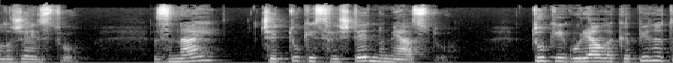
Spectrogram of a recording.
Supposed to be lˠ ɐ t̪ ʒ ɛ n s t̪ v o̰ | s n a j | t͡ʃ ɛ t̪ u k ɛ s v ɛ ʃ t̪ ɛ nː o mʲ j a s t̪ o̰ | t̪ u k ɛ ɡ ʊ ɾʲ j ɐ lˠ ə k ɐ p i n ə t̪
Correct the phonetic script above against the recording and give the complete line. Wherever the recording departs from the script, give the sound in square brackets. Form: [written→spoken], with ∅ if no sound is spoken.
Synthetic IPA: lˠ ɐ [t̪→∅] ʒ ɛ n s t̪ v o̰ | [s→z] n a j | t͡ʃ ɛ t̪ u k ɛ s v ɛ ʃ t̪ ɛ nː o mʲ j a s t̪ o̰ | t̪ u k ɛ ɡ ʊ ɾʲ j [ɐ→a] lˠ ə k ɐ p i n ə t̪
